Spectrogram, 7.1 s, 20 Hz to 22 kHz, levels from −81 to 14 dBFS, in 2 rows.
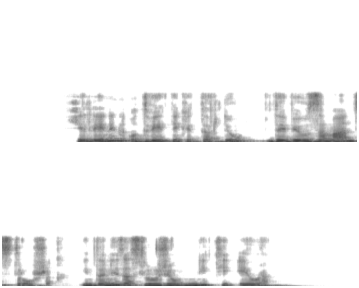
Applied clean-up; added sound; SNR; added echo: none; none; none; none.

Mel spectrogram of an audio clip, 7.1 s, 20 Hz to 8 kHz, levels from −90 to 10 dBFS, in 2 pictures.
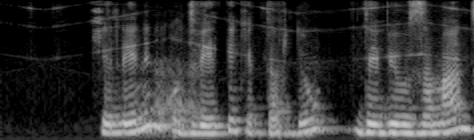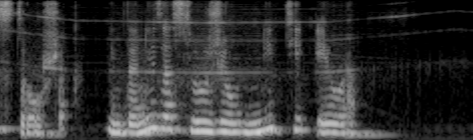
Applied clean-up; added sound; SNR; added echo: neural separator model SepFormer DNS4.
